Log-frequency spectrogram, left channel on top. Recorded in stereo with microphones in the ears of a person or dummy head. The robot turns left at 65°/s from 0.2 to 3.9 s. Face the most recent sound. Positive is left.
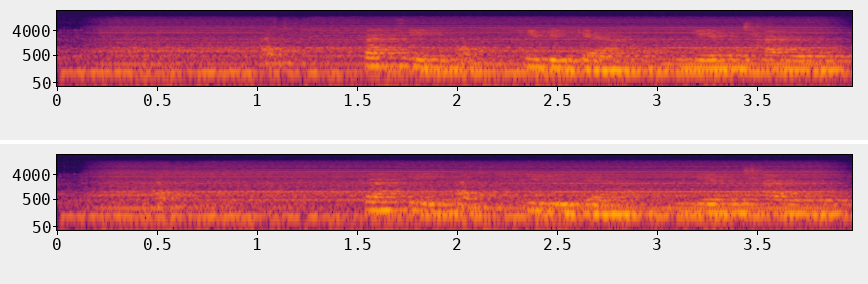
turn(degrees=-25)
